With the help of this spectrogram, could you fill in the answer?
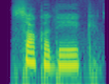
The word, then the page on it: szakadék: /ˈsɒkɒdeːk/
